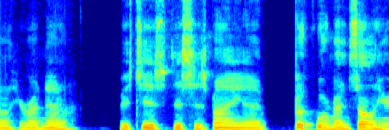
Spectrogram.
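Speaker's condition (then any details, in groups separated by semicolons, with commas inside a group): Parkinson's disease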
